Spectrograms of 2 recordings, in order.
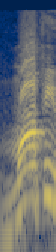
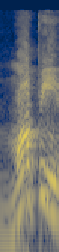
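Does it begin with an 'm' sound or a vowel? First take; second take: m sound; m sound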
